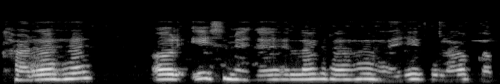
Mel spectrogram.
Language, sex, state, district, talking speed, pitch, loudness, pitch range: Hindi, female, Bihar, Sitamarhi, 145 wpm, 230 Hz, -17 LUFS, 225-245 Hz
